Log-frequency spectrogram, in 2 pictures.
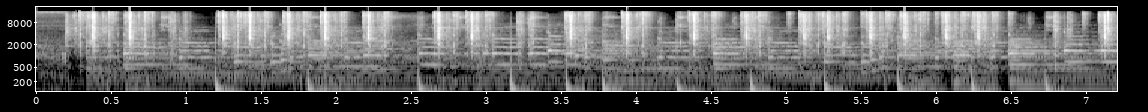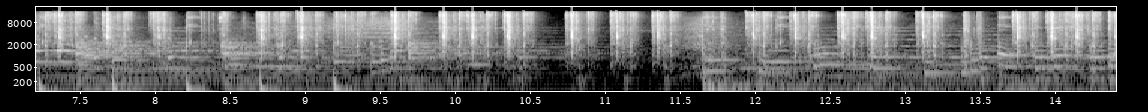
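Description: Background music with a steady thumping beat, overlaid with rapid typewriter-key clicks of a typing sound effect. The beat drops out for about two seconds late on and then comes back fuller.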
